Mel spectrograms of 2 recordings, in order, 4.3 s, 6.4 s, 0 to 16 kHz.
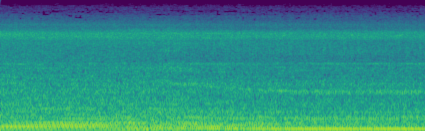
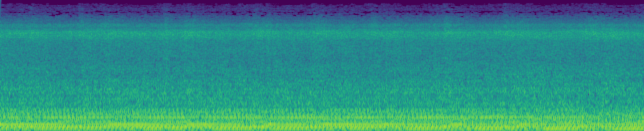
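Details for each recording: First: Husqvarna GT52XLSi lawn tractor, 24hp Briggs & Stratton, after replacing the carburetor jet O-rings, not fully warm: a steady, even fast idle with a smooth low drone and no rising or falling revs; runs perfect now. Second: Husqvarna GT52XLSi lawn tractor, 24hp Briggs & Stratton, before repair: engine speed swells and sags once or twice a second, never settling; surging from bad O-rings on the two carburetor jets, fixed by replacing them.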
